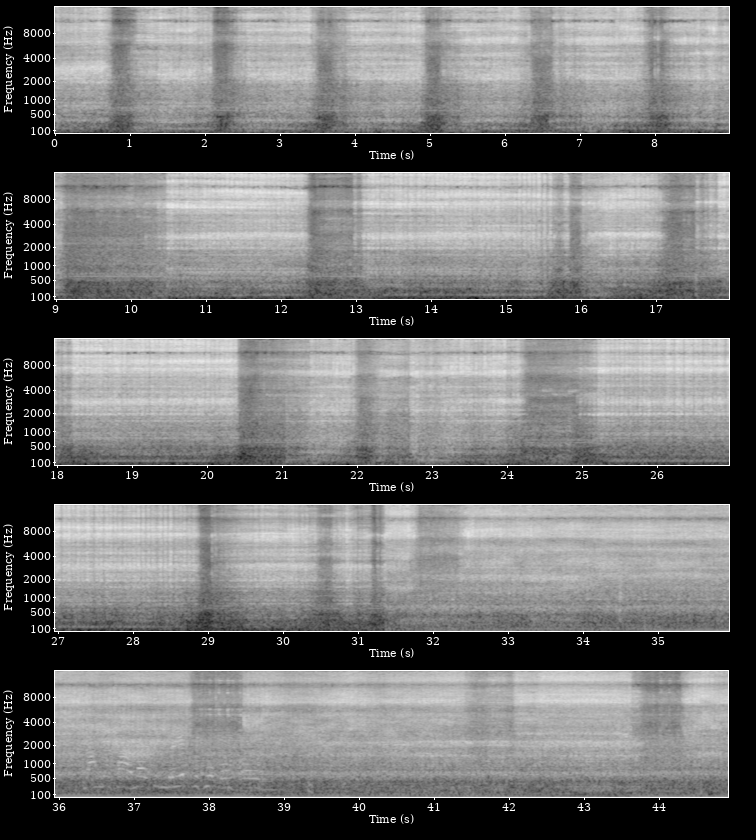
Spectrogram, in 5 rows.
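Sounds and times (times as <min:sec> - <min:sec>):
lathe tool cutting wood: 0:00.0 - 0:44.9
steady low hum: 0:30.6 - 0:44.9.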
